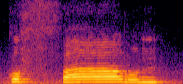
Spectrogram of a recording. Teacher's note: فا کے اوپر تشدید ہے، فا میں ہمس بھی آئے گی، سختی بھی کرنی ہے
